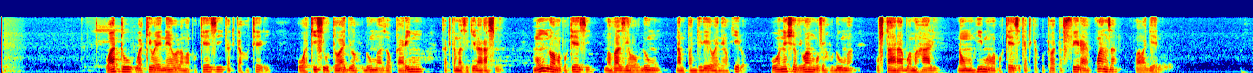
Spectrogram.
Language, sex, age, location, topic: Swahili, male, 18-24, Dar es Salaam, finance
